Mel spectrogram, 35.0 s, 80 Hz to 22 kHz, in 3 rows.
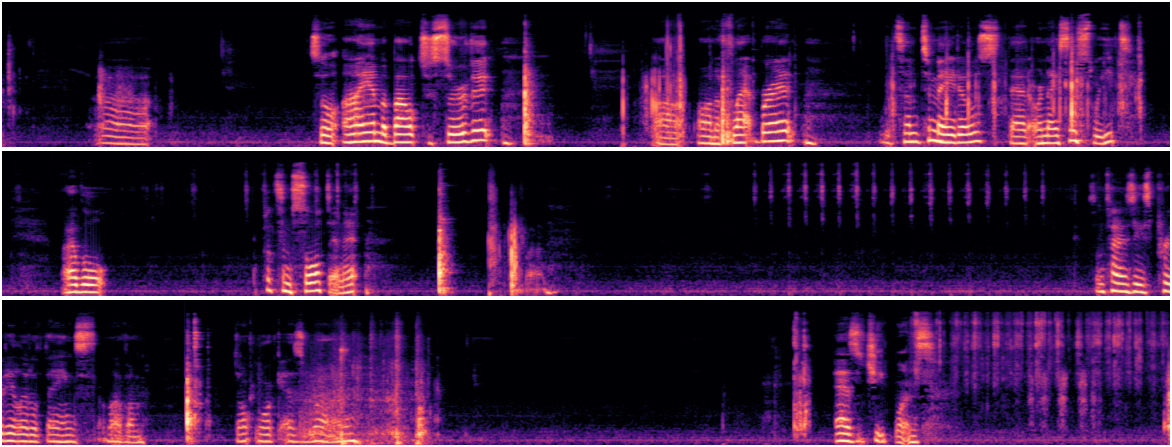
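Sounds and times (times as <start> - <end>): salt shaker rattling: 32.8 - 35.0.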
